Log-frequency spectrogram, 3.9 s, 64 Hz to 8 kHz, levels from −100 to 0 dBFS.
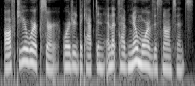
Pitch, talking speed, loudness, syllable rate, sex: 195 Hz, 245 wpm, -18 LUFS, 5.7 syllables/s, female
